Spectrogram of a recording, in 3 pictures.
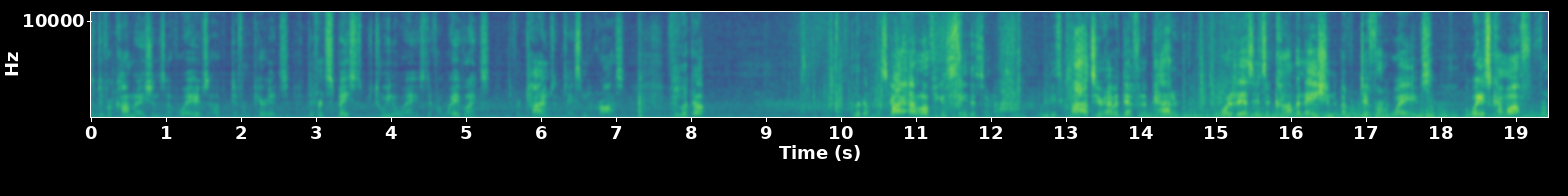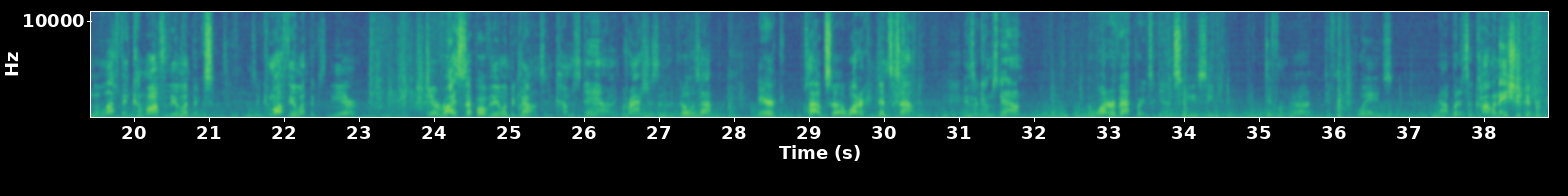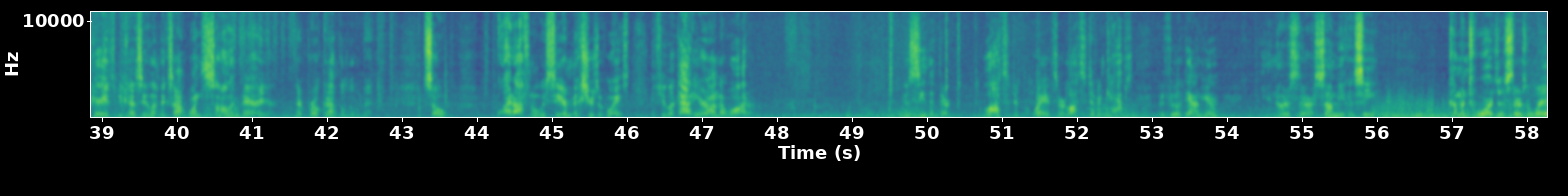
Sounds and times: Speech: 0.0s - 8.2s, 10.1s - 23.0s, 23.8s - 31.9s, 32.7s - 34.5s, 35.1s - 36.8s, 37.4s - 42.7s, 43.3s - 43.6s, 44.3s - 47.7s, 49.5s - 53.9s, 54.5s - 56.0s, 57.0s - 58.2s.

